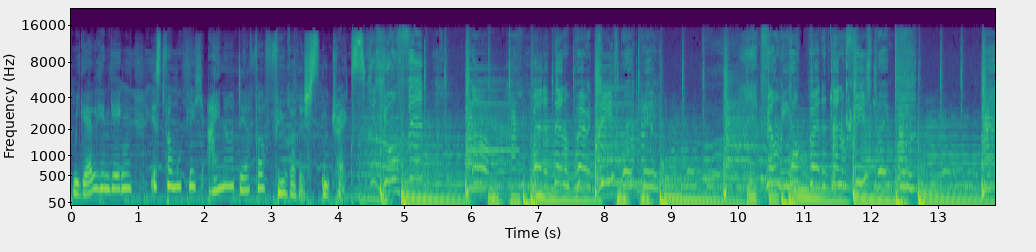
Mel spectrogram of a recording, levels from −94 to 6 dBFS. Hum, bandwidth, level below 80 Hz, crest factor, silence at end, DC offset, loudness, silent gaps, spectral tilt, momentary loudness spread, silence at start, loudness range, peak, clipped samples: none; 15.5 kHz; -24 dBFS; 12 dB; 0 s; under 0.1%; -20 LUFS; none; -5.5 dB/octave; 5 LU; 0 s; 2 LU; -6 dBFS; under 0.1%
